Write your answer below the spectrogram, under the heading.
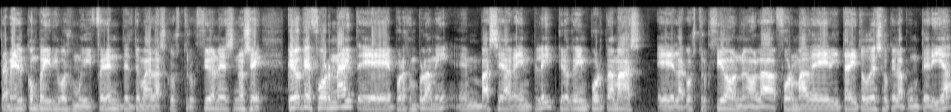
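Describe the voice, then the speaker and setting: A man talks at a very fast pace in a medium pitch, with a bright, sharp tone and ordinary pitch variation. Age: 20s. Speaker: youtuber and content creator; guest. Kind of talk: interview. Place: home room.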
